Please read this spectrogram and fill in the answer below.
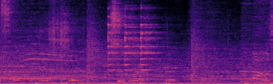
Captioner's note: bell ringing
